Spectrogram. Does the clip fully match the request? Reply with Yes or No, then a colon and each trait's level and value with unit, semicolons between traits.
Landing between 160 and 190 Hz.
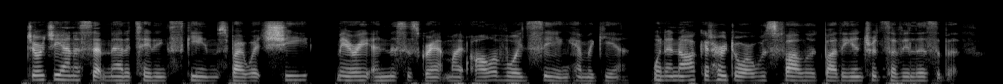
Yes: medium, 185 Hz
